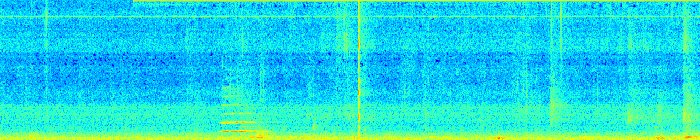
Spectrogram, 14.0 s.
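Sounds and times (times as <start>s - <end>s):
faint high whine: 0.0s - 14.0s
short squeak-like tone: 2.7s - 7.0s
sharp click: 7.0s - 7.6s.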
